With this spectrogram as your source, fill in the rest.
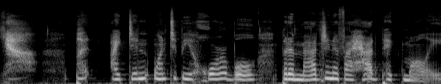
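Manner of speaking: imitated whisper. Retelling a reality show challenge, quoting one participant: imitating a whisper. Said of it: "Jess whispers back".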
